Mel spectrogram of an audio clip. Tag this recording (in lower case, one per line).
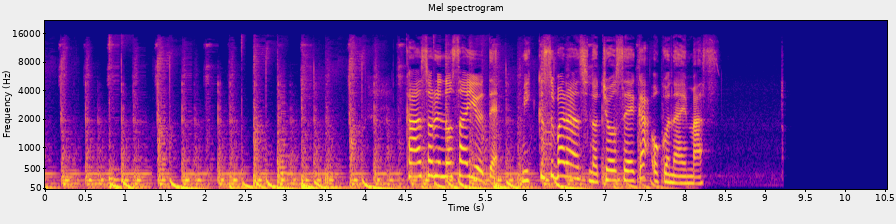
speech
music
